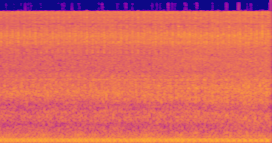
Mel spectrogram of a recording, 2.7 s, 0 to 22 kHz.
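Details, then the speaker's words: Audi A6 3.0T after 034Motorsport high-pressure fuel pump piston upgrade, started with fuel system already pressurized: smooth even idle, steady low hum, no tapping, ticking or leaks; healthy. "But so far so good, no leaks, no sounds. I've seen a few videos on these when people put this back together that it makes a loud tapping sound for a minute."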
